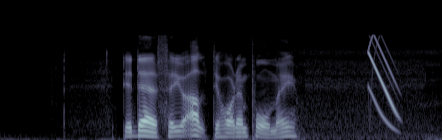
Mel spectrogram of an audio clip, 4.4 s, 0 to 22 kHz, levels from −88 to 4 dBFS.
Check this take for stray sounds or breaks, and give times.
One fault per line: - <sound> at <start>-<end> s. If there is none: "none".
- chirp at 3.7-4.0 s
